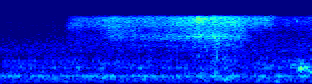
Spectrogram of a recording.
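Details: A man with a ventilator speaks over the noise of his own mechanical ventilator, which he identifies himself.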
